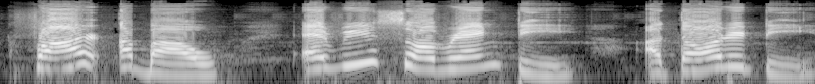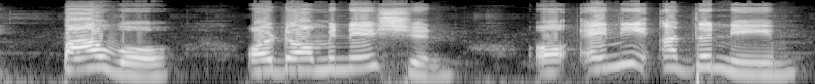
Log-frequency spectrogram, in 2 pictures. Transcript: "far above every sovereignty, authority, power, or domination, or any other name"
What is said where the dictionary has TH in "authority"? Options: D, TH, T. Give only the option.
T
